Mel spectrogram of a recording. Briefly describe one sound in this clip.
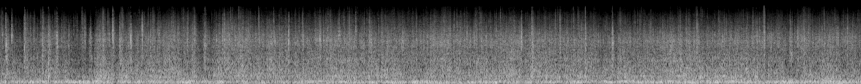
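Strong wind roars and gusts outdoors.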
